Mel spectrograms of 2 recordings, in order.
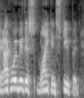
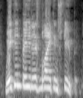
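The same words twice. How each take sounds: First: Said in the usual way. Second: High, loud exasperated answer; emphatic retort. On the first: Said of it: "and you say". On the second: Real, not acted. Preacher answering listeners' question, loud and emphatic. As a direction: fire the answer back, raised voice.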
